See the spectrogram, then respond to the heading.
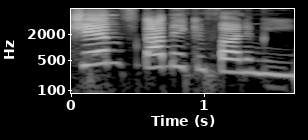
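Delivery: put-on very high, slow, little child's voice. Imitating the other speaker's kid complaining about the teasing: imitating the other speaker's kid. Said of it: "And he sounds just like that".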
